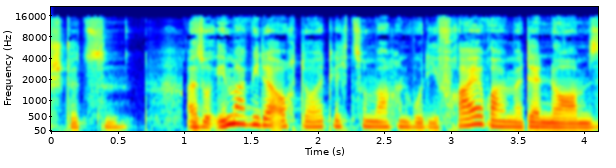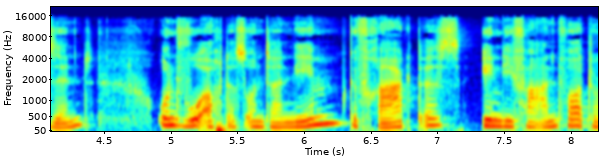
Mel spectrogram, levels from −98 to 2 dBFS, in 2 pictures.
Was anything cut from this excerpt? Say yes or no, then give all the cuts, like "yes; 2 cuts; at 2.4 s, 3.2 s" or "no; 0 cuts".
yes; 1 cut; at 1.0 s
